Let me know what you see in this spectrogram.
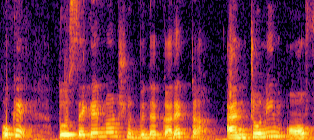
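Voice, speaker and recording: A woman's voice: high voice, expressive, a little mellow. A woman from India teaching an online exam-prep lesson, explaining each question step by step and asking the viewer rhetorical questions. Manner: reads English answer options slowly and deliberately.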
